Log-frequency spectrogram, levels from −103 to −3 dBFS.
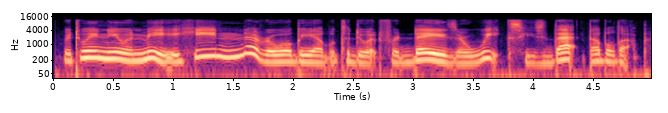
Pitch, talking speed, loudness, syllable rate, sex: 200 Hz, 240 wpm, -16 LUFS, 5.0 syllables/s, female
